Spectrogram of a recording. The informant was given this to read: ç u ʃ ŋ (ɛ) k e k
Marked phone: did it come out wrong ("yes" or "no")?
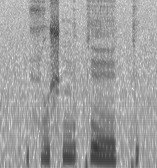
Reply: no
